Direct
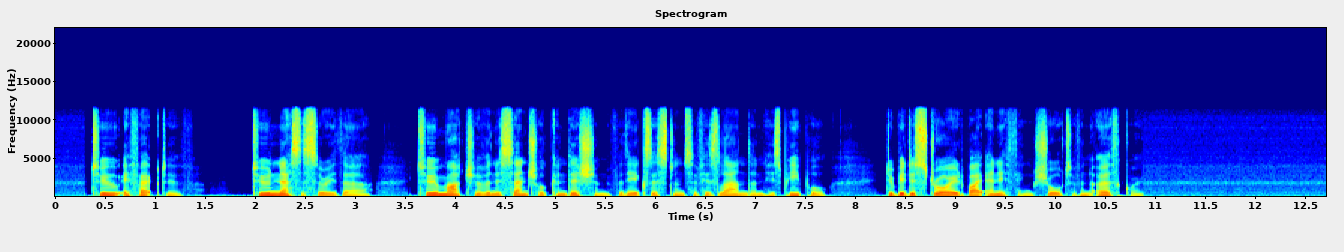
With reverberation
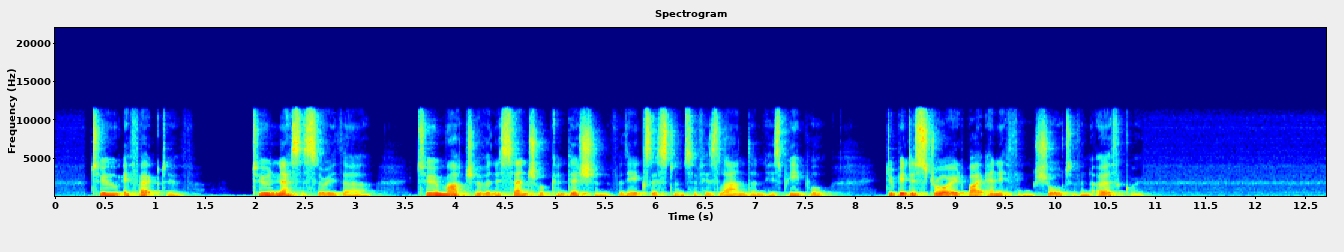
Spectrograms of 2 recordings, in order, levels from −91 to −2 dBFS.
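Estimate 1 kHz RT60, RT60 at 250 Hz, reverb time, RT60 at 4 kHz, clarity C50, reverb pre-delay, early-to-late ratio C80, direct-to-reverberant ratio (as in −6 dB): 0.40 s, 0.50 s, 0.45 s, 0.30 s, 17.0 dB, 5 ms, 21.0 dB, 8.5 dB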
